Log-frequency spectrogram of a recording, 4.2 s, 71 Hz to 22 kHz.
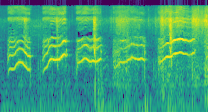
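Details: Lagotto Romagnolo puppies from a home breeder's second litter, 6 January 2015, give clear drawn-out whimpers: five or six wavering, nasal whines with rising and falling pitch, each under a second, separated by brief pauses.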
